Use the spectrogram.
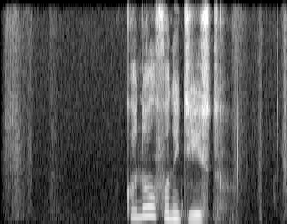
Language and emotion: Russian, sad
